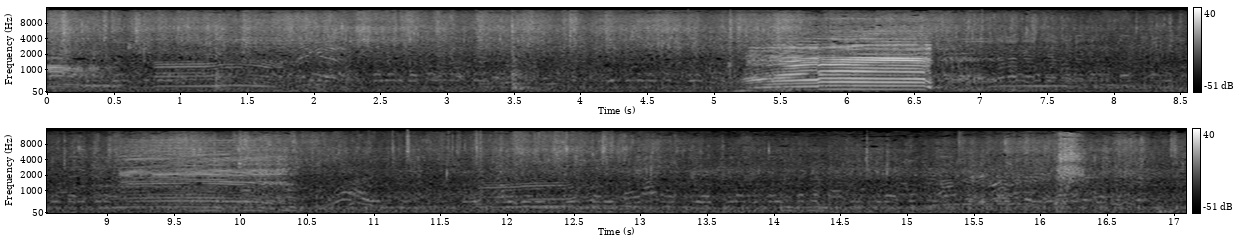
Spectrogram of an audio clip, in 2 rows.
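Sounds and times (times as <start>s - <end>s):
cattle mooing: 0.0s - 2.0s, 5.1s - 7.8s, 9.0s - 10.6s, 11.7s - 12.7s.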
